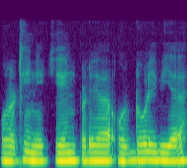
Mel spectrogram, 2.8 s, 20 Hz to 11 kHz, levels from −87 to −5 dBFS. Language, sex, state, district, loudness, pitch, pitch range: Rajasthani, male, Rajasthan, Nagaur, -13 LUFS, 120 Hz, 115-120 Hz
